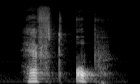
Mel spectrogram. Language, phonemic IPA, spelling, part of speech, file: Dutch, /ˈhɛft ˈɔp/, heft op, verb, Nl-heft op.ogg
- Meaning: inflection of opheffen: 1. second/third-person singular present indicative 2. plural imperative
